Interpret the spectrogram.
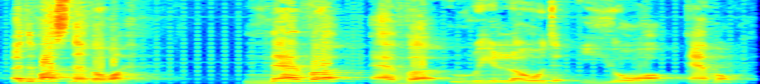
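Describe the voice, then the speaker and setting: There is audible room echo as a man speaks at a very slow pace. His pitch is medium and his intonation fairly even. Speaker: YouTuber, gun owner. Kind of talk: casual talk-show monologue. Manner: halting, many fillers.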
